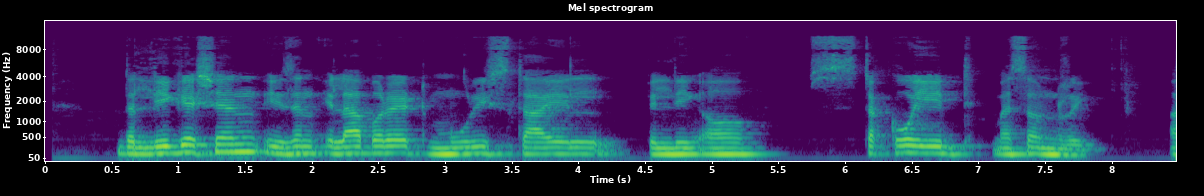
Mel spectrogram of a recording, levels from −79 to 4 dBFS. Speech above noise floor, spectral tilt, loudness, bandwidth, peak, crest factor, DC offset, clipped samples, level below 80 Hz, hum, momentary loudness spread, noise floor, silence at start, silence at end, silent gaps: 38 dB; -6.5 dB/octave; -17 LUFS; 11.5 kHz; -2 dBFS; 14 dB; under 0.1%; under 0.1%; -46 dBFS; none; 11 LU; -54 dBFS; 0.55 s; 0 s; none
